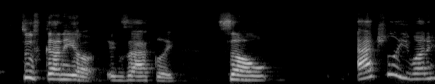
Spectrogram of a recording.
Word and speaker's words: Sufganiyot: How do you pronounce it? Sufganiyot. Sufganiyot, exactly.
